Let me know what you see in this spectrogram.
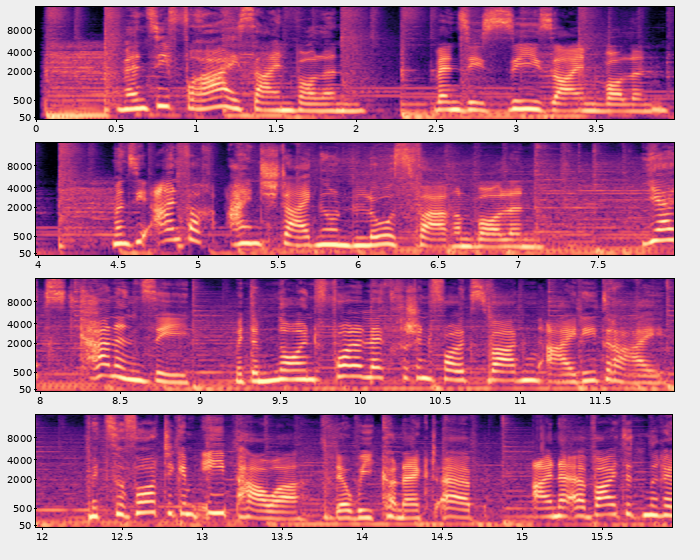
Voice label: de-DE f higher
